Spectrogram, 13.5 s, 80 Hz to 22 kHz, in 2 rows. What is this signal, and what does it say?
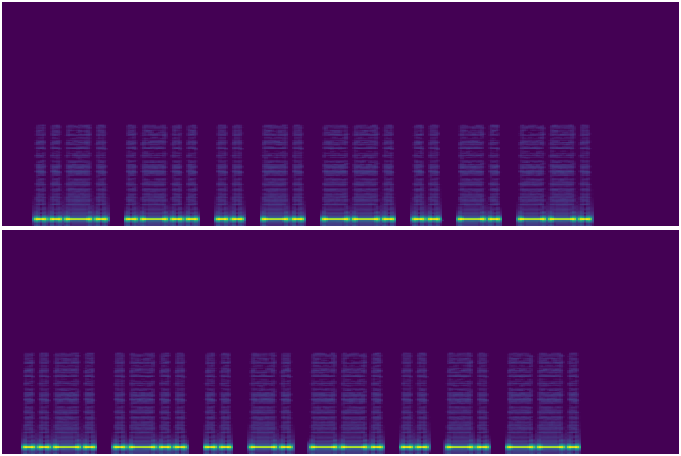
Morse code, heard as a keyed tone, about 16 wpm, 800 Hz. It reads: FLINGING FLINGING
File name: FL / FL mp3s / FL Prefixes 3x2 Twice @15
